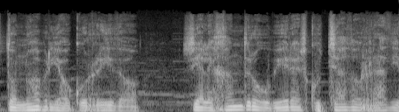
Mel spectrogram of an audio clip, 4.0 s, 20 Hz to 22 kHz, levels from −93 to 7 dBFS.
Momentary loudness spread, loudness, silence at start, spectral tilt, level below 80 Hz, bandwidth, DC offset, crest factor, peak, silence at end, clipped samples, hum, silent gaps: 7 LU; -16 LUFS; 0 s; -5 dB/octave; -36 dBFS; 14 kHz; under 0.1%; 16 dB; 0 dBFS; 0 s; under 0.1%; none; none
